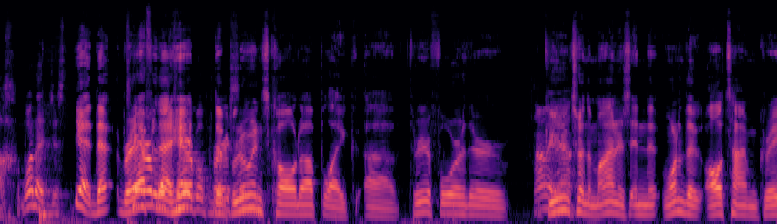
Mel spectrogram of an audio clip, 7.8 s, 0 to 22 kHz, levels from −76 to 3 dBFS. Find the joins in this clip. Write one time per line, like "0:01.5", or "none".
none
